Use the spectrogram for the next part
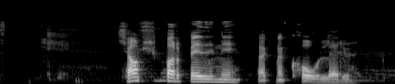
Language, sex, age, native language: Icelandic, male, 40-49, Icelandic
